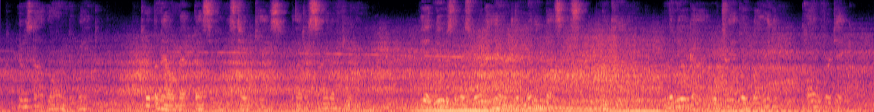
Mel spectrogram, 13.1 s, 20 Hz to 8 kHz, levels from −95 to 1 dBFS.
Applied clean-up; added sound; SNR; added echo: none; Aircraft; -4 dB; reverberation time 0.3 s.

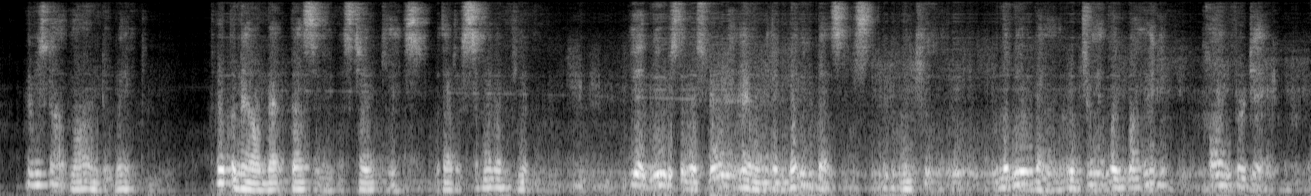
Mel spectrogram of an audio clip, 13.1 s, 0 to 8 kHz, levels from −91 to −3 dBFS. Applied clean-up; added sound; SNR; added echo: neural separator model SepFormer DNS4.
